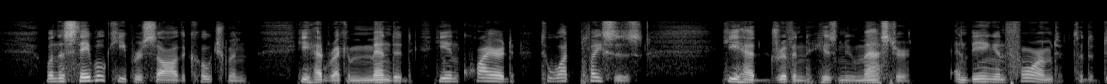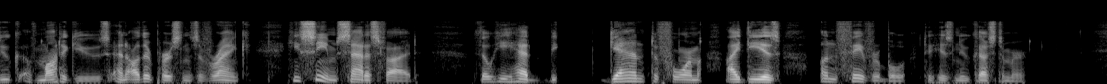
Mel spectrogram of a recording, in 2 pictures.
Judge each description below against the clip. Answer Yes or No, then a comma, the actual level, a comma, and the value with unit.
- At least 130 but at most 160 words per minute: Yes, slow, 135 wpm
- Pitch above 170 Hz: No, low, 110 Hz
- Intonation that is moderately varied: No, wide, 6.1 semitones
